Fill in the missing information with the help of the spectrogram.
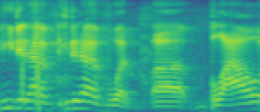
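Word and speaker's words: Blough: But, you know, so it's Blau. It's David Blau. That's how you say it.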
